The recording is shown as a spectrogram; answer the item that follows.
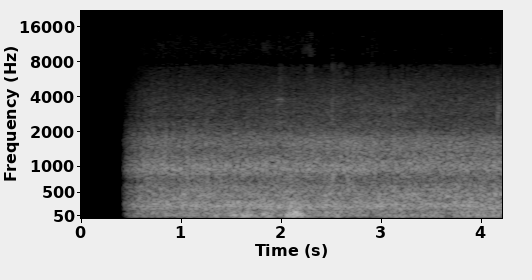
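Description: A steady rushing background noise with no speech over it, starting abruptly about half a second in after a moment of dead silence.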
